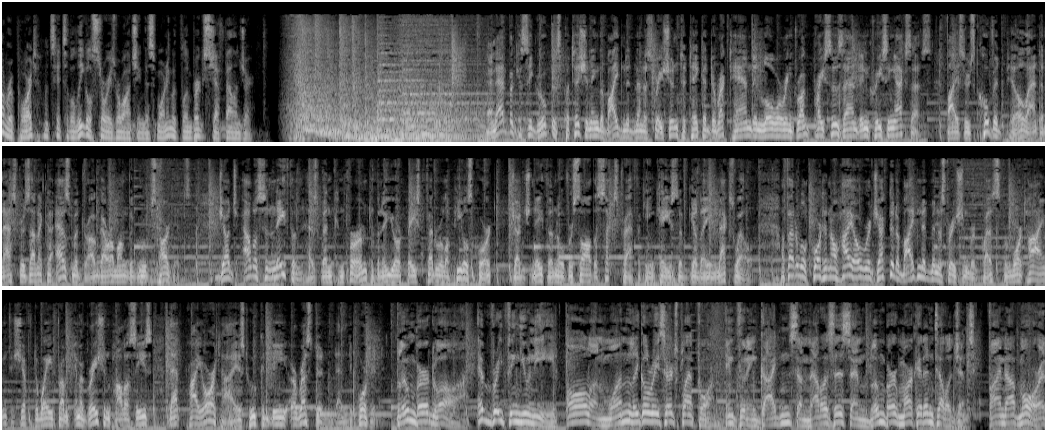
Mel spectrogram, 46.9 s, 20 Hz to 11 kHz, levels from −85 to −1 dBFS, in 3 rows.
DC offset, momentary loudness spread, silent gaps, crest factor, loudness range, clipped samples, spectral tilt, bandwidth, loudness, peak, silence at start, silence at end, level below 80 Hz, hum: under 0.1%; 6 LU; none; 14 dB; 2 LU; under 0.1%; -5 dB/octave; 8.8 kHz; -25 LUFS; -12 dBFS; 0 s; 0 s; -40 dBFS; none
